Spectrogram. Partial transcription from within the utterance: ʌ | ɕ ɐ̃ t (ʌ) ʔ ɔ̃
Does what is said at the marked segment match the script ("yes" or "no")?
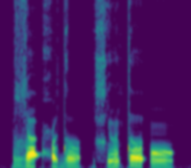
yes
